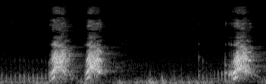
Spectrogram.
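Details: French Bulldog confronting a new artichoke plant at home: two quick, sharp barks close together, a short pause, then a third bark, with faint snuffling between.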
